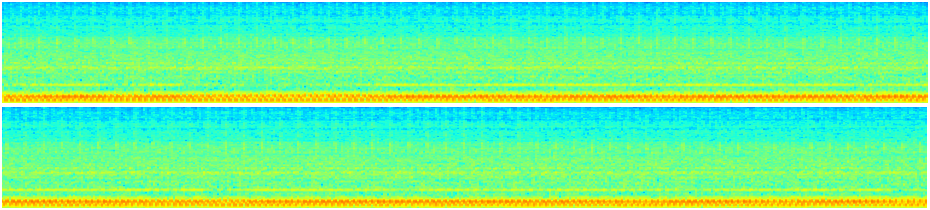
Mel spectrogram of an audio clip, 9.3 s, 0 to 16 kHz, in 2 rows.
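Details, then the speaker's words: Audi S4 being rebuilt, starts and runs well: steady deep even drone, no knocks or misses, slightly throaty, possibly from the exposed airbox cover and a defective, possibly leaking exhaust clamp; normal running. "there we have it she starts beautiful sounds fine prepare engine sounds good lit sounded a little bit throaty but that might be to do with the fact that the Mississippi air box covers exposed and possibly that exhaust clamp in the myth it was obviously defective"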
